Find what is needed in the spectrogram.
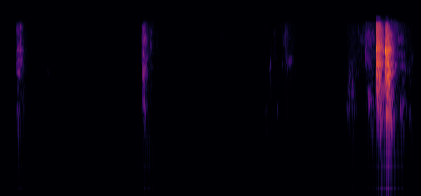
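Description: A few faint, isolated clicks or knocks, then a louder cluster of knocks and clatter near the end.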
